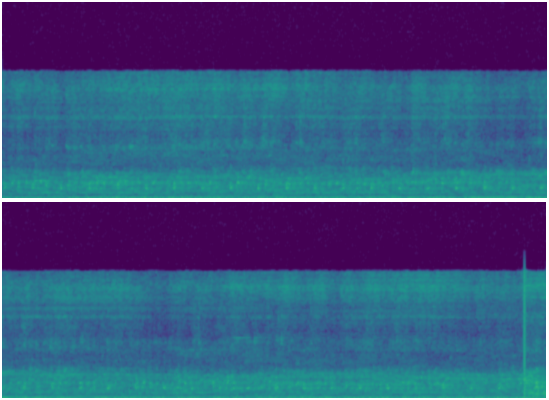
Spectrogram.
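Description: Steady low rumble of a car's engine and road noise heard inside the cabin while moving slowly in traffic, with a single sharp click near the end.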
